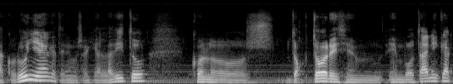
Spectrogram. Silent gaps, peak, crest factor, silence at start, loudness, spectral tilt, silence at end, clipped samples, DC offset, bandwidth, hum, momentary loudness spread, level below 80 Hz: none; 0 dBFS; 18 dB; 0 s; -20 LUFS; -6.5 dB/octave; 0 s; under 0.1%; under 0.1%; 19 kHz; 50 Hz at -40 dBFS; 14 LU; -56 dBFS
